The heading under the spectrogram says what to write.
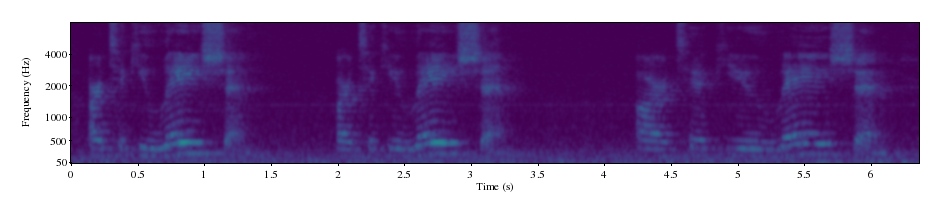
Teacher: not until that fourth syllable do we hear that primary punch that primary stress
